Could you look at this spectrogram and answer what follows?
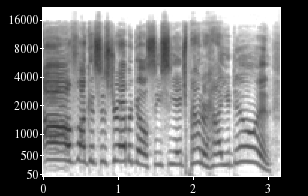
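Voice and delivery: overly sweet phone hello; fake cheery mom. Mother answering phone cheerfully.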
